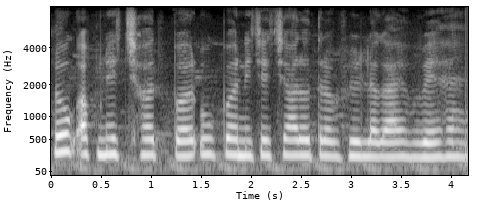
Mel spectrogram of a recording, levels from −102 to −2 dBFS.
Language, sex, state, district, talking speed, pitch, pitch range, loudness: Hindi, female, Bihar, Kaimur, 170 wpm, 240 Hz, 230-250 Hz, -17 LUFS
